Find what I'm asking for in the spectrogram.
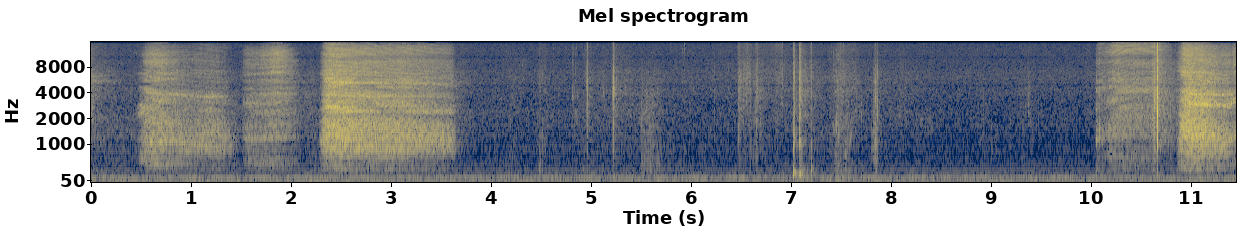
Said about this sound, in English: You breathe out a couple of times and then suck in.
